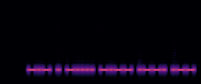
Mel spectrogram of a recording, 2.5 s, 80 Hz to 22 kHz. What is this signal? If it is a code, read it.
Morse code, heard as a keyed tone, about 40 wpm, 700 Hz. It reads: KE6YPW
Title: USA Callsign DE Callsign - 6 Characters - 40wpm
